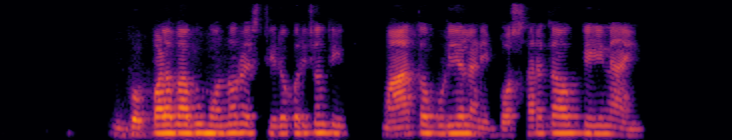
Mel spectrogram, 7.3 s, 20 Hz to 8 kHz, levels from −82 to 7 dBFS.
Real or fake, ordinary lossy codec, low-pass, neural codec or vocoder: real; Opus, 64 kbps; 7.2 kHz; none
